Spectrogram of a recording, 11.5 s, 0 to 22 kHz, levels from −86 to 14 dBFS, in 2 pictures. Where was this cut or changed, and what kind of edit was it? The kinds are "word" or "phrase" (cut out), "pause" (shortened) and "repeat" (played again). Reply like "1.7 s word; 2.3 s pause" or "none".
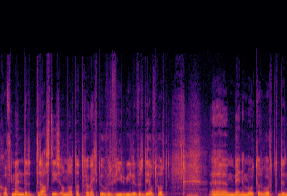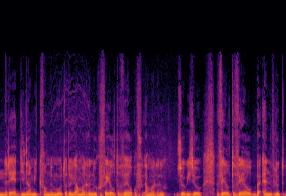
none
